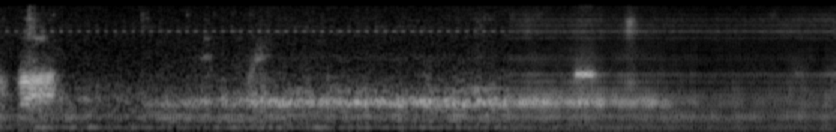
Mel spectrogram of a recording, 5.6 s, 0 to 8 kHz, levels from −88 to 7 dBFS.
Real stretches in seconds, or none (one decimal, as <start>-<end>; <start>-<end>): 0.0-3.4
